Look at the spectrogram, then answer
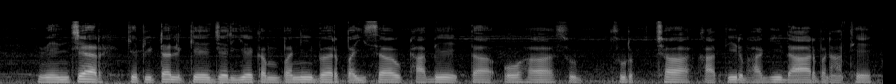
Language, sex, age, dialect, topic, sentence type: Chhattisgarhi, male, 25-30, Western/Budati/Khatahi, banking, statement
